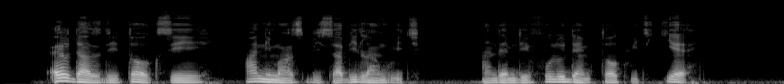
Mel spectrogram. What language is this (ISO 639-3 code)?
pcm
